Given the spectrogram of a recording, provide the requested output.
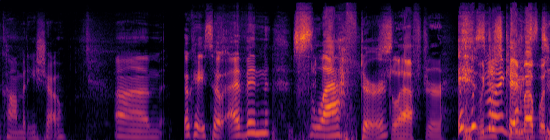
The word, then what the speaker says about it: Slaughter: Okay, so Evan Slafter. We just came up with that now. Claire came up with that now. So you said it's laughter with laughter an S. with an S.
